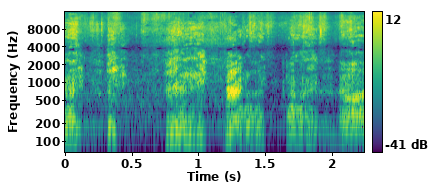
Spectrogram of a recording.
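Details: Three-month-old Bernese Mountain Dog puppy Stella pestering 14-year-old mix-breed Micah to play, filmed 7 June 2014. Short gruff barks and growly bursts come about five times in two seconds, low and rough, with brief gaps between.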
